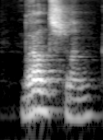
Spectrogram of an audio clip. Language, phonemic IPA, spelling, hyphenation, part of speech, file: Dutch, /ˈbrɑnt.slɑŋ/, brandslang, brand‧slang, noun, Nl-brandslang.ogg
- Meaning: fire hose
